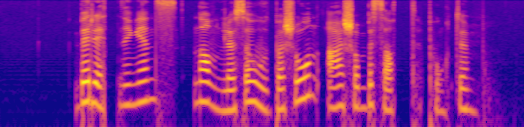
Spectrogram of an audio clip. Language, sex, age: Norwegian, female, 33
